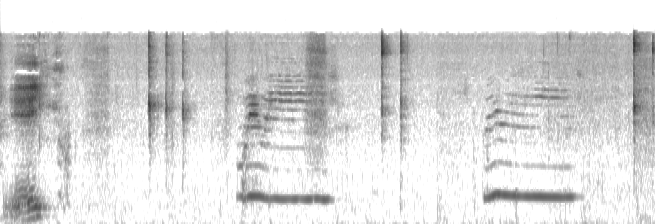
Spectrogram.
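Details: Three Chihuahua puppies, a litter of two males and one female of toy size, playing indoors: two long, steady, thin whines, each about a second, with soft clicks and scuffling between them.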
